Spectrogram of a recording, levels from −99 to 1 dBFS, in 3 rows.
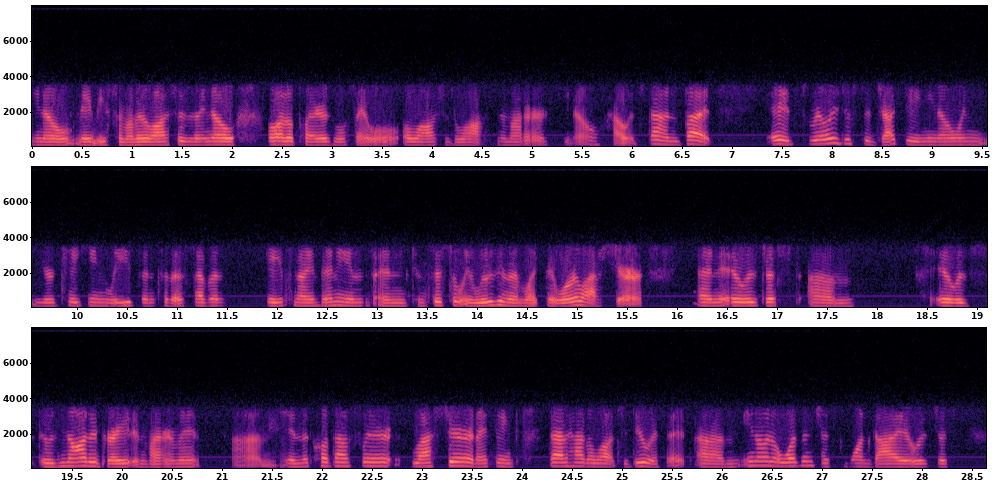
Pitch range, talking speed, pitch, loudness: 175-200 Hz, 200 wpm, 185 Hz, -34 LUFS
